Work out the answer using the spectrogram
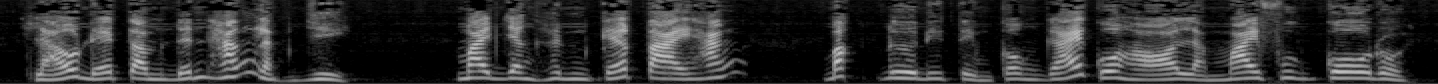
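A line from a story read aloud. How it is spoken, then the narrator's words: Smiling old woman. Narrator (Vietnamese): Sử Bà Bà mỉm cười nói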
